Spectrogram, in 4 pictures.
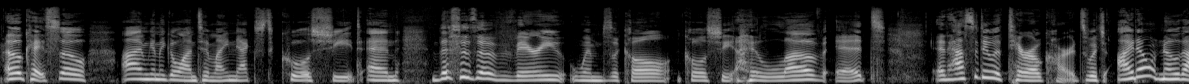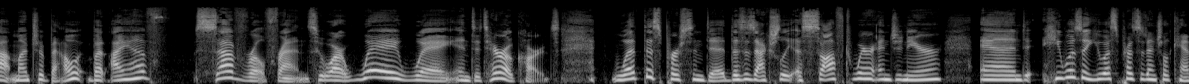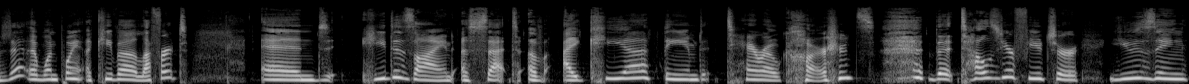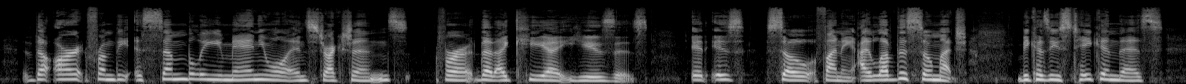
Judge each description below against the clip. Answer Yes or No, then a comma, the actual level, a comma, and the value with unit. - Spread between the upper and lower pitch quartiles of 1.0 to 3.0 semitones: No, average, 4.4 semitones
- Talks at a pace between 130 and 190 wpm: Yes, average, 140 wpm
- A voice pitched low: No, high, 215 Hz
